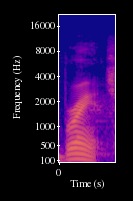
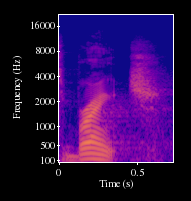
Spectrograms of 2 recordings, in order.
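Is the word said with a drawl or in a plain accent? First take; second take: plain; drawl. First: The word is said in a plain local accent. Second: The word is said with a drawn-out Texas drawl. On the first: "You say branch" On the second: "the way my mom says with her West Texas drawl"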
